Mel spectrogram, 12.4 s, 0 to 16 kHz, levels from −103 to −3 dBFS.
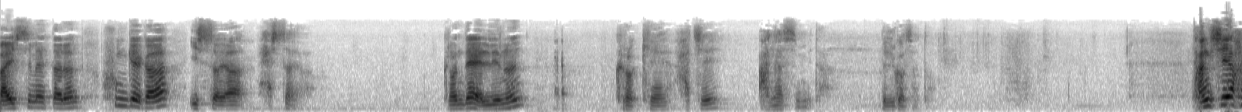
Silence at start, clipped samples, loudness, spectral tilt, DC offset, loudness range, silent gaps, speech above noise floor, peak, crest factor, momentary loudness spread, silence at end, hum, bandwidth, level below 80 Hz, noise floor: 0 s; under 0.1%; -22 LUFS; -2 dB/octave; under 0.1%; 19 LU; none; 44 dB; 0 dBFS; 24 dB; 22 LU; 0 s; none; 8.8 kHz; -72 dBFS; -66 dBFS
